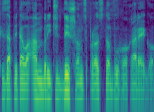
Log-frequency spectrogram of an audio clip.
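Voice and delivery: plain reading voice

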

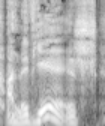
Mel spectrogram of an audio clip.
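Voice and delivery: loud, high insistence; shouted retort. A narrator's reading. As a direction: throw it back at the elf loudly. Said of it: "krzyknął Harry". (głośne, natarczywe krzyknięcie)

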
